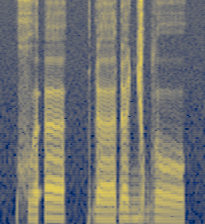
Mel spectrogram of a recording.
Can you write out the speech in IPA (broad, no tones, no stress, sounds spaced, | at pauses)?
xʷ ɜ ʔ ɜː | ɗ ɜː ɗ ɜ ɟ ɔ b l oː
